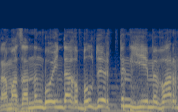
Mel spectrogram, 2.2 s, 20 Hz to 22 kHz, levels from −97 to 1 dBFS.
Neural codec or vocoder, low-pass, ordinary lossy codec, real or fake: none; none; none; real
